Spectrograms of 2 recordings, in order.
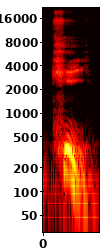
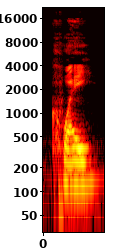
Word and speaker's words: quay: did happen earlier by the way 29 is key key not Quay key and this is a platform for loading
